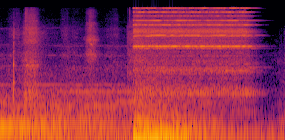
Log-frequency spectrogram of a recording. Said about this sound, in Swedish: Ring, ringde det på dörren då? Nej. telefoner som ringer.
